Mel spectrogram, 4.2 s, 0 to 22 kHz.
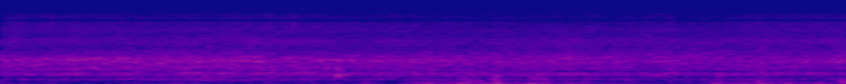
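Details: Bees humming on 14 April 2013 as spring arrives after a long winter, with queens laying again; a steady buzz swelling slightly louder in the second half, with low rumbling beneath.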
